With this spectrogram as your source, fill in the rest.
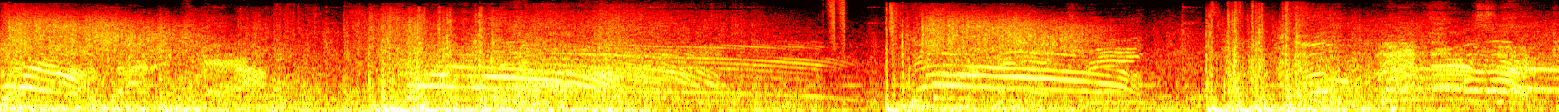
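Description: Ship cannons boom in repeated heavy volleys during a naval battle in Assassin's Creed IV Black Flag, with rumbling impacts and whistling shots overlapping, while shouted crew voices sound beneath the barrage.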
